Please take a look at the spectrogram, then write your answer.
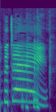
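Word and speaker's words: bidet: and it Rhymes too the Third Way is the betay that's a lot that's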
